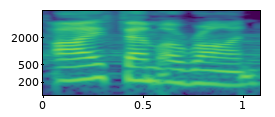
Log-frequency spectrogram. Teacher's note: The pronunciation is ephemeron with the stress on the second syllable.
